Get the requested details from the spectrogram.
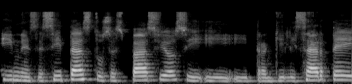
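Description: Over a quiet background, a woman speaks with fairly even intonation. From Mexico. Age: 40s. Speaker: guest sharing motherhood story; guest. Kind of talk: personal testimony. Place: home room. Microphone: video call.

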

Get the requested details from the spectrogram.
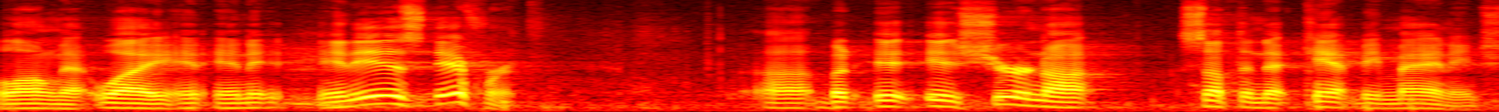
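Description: A man speaks with an American accent and a medium pitch at a fairly slow pace. It is a plain, everyday voice. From western Oklahoma. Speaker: farmer and rancher; panelist. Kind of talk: panel discussion. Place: hall. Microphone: handheld.

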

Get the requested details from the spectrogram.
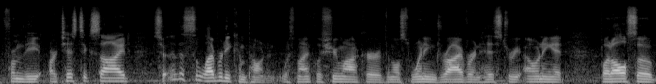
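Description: At a very fast pace, a man talks with ordinary pitch variation in a dry sound with no echo and light background noise. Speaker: auction house specialist. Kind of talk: interview answer. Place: hall.

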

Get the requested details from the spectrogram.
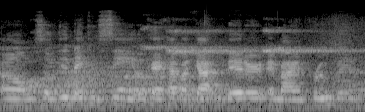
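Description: The voice carries ordinary pitch variation over noticeable background noise. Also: woman. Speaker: basketball coach. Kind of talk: interview answer. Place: meeting room.

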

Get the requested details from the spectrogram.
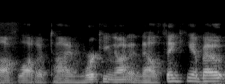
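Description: A man with a Canadian accent at a very fast pace, quiet background behind him. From Canada. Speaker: former intelligence analyst and author; former intelligence analyst. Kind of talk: casual chat. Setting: video call. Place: home room. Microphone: video call.

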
